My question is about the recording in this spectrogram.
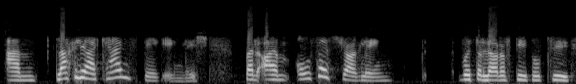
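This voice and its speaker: Calling into a radio show by telephone, a woman with an Afrikaans-influenced South African accent stays polite and agreeable, hesitating often with fillers. Her mid-range voice is expressive and moderately paced, with no echo, over a muffled phone line.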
